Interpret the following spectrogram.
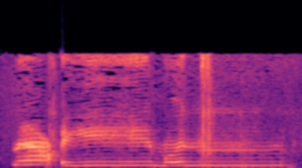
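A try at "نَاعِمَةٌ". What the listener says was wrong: Just be mindful, this ha is a thin one, not her thick one. So just try to read it a bit lightly, not from the middle of the throat, just upper part of the throat.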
